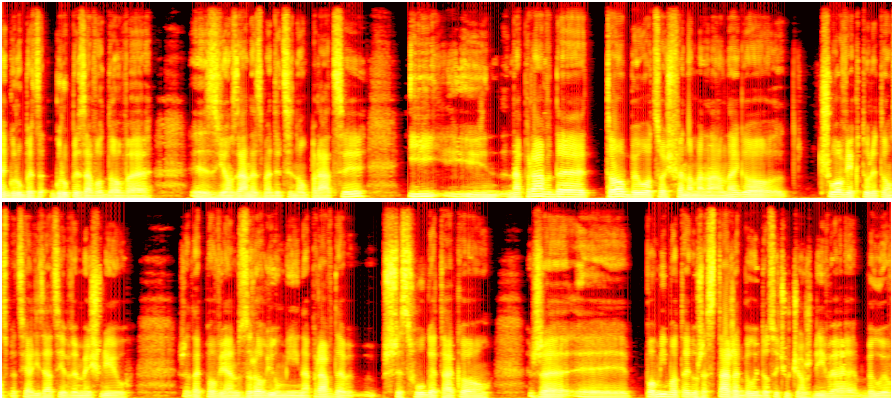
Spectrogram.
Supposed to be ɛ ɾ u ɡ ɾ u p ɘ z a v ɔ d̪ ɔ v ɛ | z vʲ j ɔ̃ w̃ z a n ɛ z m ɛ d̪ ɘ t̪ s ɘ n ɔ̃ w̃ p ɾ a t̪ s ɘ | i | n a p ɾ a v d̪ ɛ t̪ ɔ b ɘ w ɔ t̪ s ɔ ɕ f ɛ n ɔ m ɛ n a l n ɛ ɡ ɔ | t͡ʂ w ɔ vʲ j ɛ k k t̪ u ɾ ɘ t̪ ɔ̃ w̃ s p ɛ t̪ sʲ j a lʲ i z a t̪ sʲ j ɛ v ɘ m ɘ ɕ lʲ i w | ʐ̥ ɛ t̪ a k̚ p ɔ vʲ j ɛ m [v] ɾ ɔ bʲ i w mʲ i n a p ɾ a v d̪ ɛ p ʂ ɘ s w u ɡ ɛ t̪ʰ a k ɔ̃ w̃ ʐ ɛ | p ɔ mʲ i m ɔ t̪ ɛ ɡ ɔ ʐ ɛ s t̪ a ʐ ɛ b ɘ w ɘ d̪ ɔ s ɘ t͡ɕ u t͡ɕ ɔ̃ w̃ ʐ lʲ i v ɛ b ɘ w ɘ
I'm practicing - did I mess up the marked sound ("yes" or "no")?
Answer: yes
